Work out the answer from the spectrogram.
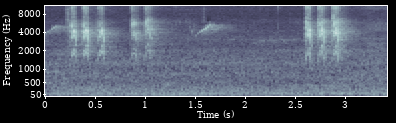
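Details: An Indian house sparrow (Passer domesticus indicus) gives quick bursts of two or three bright, clipped chirps, with a pause between groups, over a soft background hiss.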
